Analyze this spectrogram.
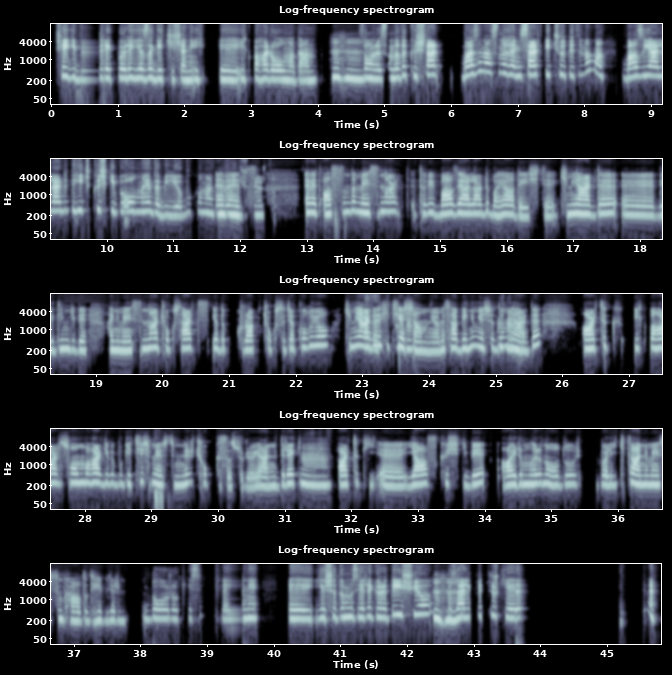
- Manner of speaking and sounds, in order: distorted speech; tapping; laughing while speaking: "diyebilirim"
- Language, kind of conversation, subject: Turkish, podcast, İklim değişikliği günlük hayatımızı nasıl etkiliyor?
